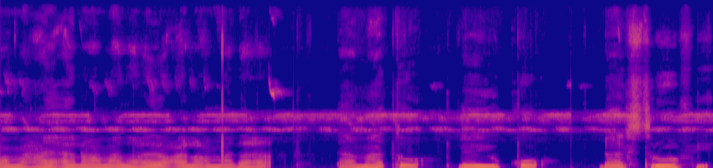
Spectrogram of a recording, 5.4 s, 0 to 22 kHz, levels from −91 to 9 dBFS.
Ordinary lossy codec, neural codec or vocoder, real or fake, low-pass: none; none; real; none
